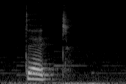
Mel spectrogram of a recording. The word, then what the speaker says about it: debt: For example, subtle, subtle, debt, doubt.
